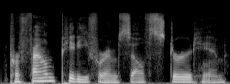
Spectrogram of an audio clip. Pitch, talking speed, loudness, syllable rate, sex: 115 Hz, 180 wpm, -19 LUFS, 5.0 syllables/s, male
